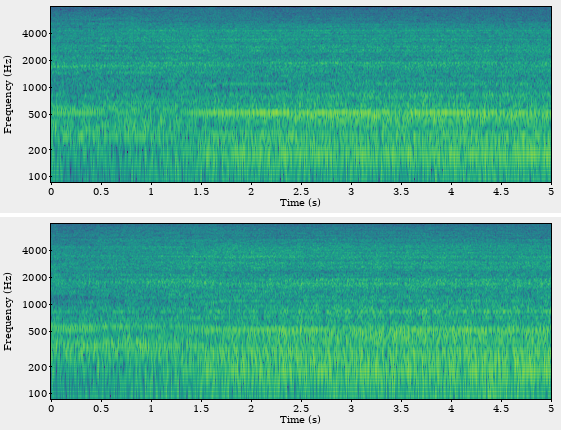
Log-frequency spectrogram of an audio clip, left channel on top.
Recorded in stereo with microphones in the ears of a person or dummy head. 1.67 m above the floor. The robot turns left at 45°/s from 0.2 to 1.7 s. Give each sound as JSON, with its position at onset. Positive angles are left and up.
{"t": 0.0, "sound": "an engine running", "azimuth_deg": 65, "distance_m": 1.8}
